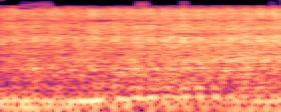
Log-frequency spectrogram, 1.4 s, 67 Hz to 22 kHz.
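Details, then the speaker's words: Jeep XJ with freshly rebuilt 4.0L engine (full rebuild kit, new cam) on its first start after install; deep, steady, even idle with smooth low rumble, no knocks or misses: engine runs cleanly. "so as you can hear the first start went incredibly well the motor sounded phenomenal"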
